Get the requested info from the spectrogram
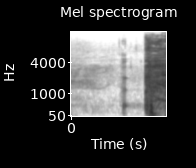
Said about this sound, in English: Pardon the cough.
